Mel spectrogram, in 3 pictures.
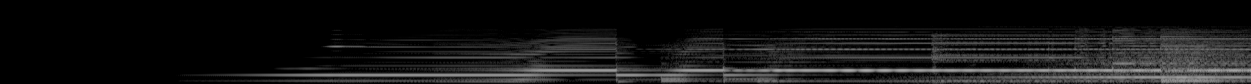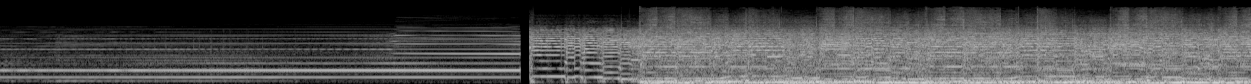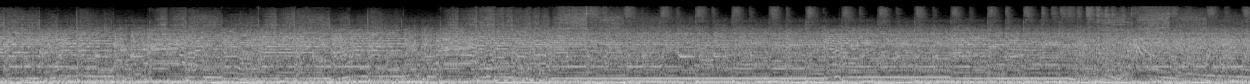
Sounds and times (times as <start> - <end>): Blues: 3.9 - 37.5.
